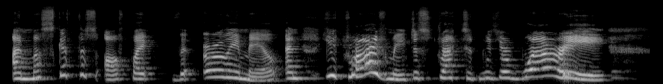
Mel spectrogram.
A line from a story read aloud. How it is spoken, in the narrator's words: cried Mrs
